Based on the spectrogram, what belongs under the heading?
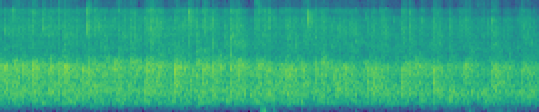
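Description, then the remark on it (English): A church audience claps in sustained, dense applause for everyone who serves in the church, holding a steady level for several seconds, a continuous wash of many overlapping hand claps with no pauses. “If you serve in this church, and I just want a round of applause for everyone that serves right now.”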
